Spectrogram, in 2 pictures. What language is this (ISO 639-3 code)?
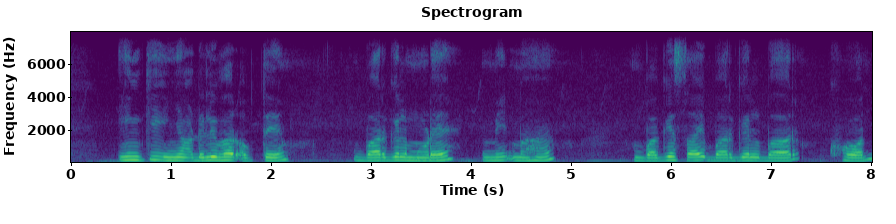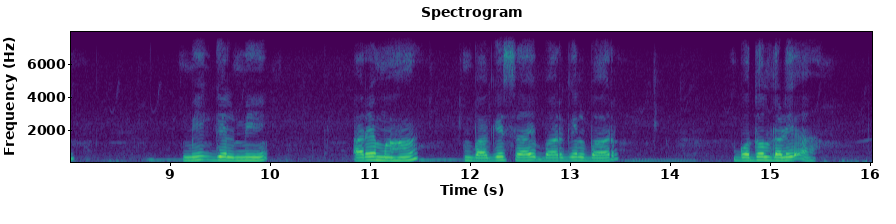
sat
